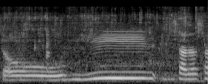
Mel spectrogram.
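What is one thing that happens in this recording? Water splashes into a bowl.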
